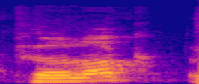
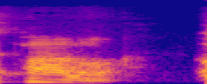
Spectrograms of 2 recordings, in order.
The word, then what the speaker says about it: Parlog: So my last name is actually Romanian. Right. So like there's no predefined way to say it correctly. Like Romanian way is more like Parlog. Nobody in Germany says that. Even my family doesn't say okay. – that. Okay. So my family says Parlog.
